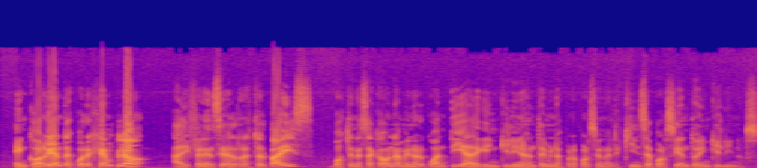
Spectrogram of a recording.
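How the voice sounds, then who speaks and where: This man has a medium pitch and lively intonation. He talks at a very fast pace. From Corrientes, Argentina. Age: 20s. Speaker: social sciences researcher and author. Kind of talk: radio interview answer. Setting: studio.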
